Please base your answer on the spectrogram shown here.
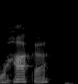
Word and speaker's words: Oaxaca: to the english x it can also take on an s sound or an h sound as with the mexican state of oaxaca by replacing o's and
